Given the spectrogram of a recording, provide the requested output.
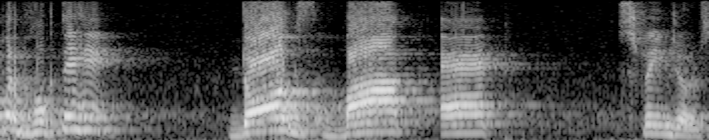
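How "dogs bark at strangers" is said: each word drawn out very slowly; slow model sentence. Shown as a demonstration. Teacher modelling an English sentence slowly. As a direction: lay the sentence out slowly for learners. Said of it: "मैं हमेशा focus करता हूं pronunciation".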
